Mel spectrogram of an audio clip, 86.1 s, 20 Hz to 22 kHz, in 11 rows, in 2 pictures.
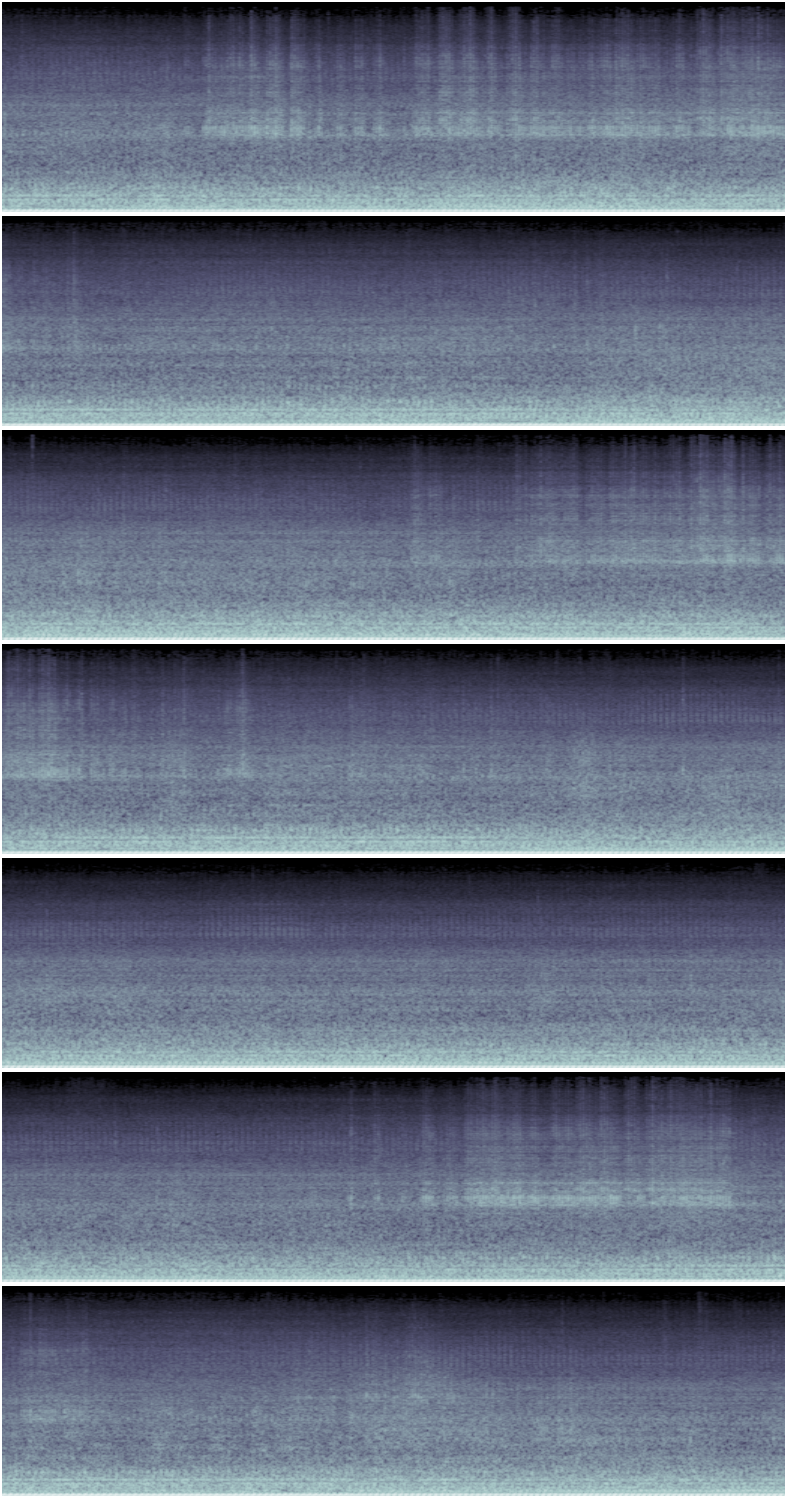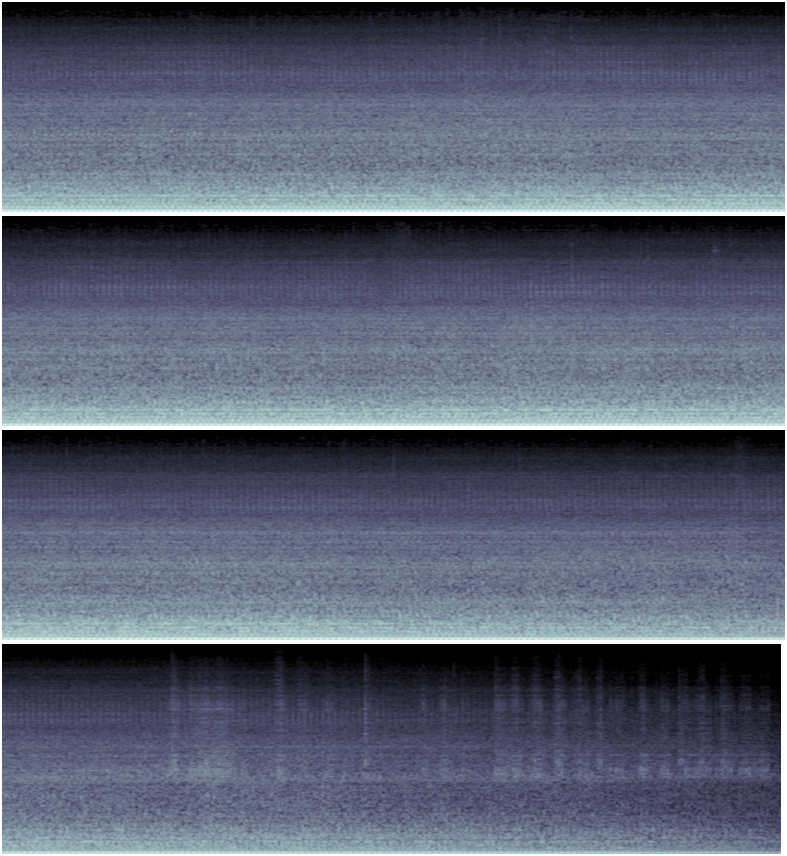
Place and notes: sewer works site, generator, rattling hose clamp
the city, the country & me: july 25, 2014
Berlin, Germany, 25 July 2014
